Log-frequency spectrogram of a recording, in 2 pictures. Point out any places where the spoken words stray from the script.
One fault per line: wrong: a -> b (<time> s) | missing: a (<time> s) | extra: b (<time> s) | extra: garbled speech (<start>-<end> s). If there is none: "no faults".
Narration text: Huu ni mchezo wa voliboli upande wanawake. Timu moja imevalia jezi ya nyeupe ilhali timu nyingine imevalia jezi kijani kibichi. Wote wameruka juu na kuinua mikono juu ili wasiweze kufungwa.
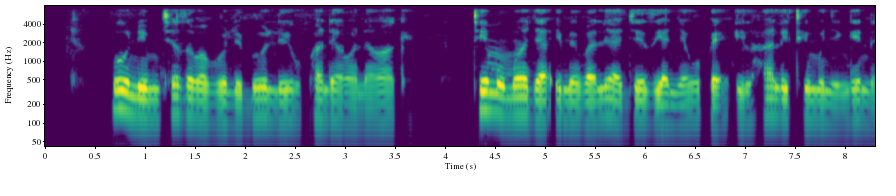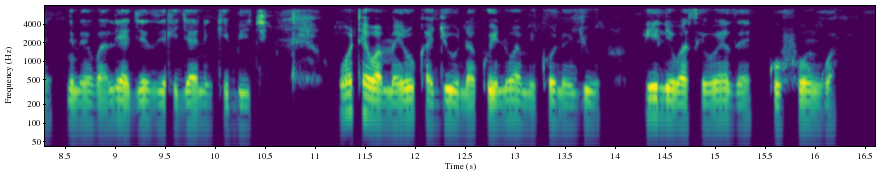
no faults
